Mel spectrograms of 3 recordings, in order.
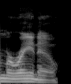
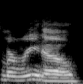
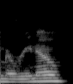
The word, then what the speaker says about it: Marino: Moreno or Moreno? Neither. It's Marino, but you're right because it's spelt that way. But I'm Italian, so I say Marino.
